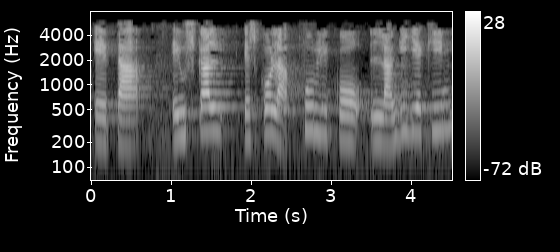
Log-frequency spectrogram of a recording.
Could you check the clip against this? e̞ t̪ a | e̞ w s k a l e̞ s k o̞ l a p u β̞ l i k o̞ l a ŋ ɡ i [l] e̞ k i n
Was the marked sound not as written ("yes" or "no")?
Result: yes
